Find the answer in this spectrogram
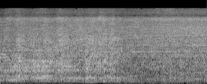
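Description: Steady rushing hiss from the filling station of a small RO drinking-water bottling plant, with water and equipment running continuously.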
